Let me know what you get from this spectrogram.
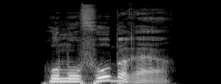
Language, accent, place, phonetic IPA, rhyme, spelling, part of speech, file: German, Germany, Berlin, [homoˈfoːbəʁɐ], -oːbəʁɐ, homophoberer, adjective, De-homophoberer.ogg
- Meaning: inflection of homophob: 1. strong/mixed nominative masculine singular comparative degree 2. strong genitive/dative feminine singular comparative degree 3. strong genitive plural comparative degree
